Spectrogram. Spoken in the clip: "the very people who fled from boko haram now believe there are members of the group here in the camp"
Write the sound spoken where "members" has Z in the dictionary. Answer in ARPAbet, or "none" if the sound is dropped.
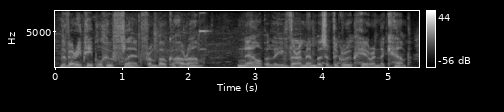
Z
